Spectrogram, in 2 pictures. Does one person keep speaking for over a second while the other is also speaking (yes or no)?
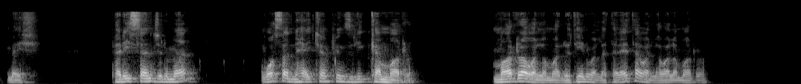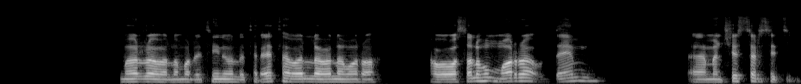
no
